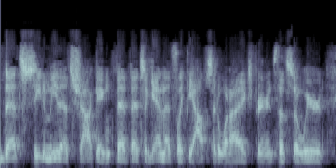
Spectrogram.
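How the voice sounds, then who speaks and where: Very rapid male speech against noticeable background noise. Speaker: podcast co-host. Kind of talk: casual chat. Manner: fast, trips over words.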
